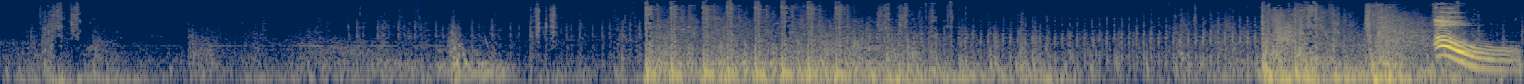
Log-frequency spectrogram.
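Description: Pump shotgun blasts in a Fortnite Battle Royale fight, with scattered sharp shots early, then a dense stretch of rapid gunfire and a loud final burst near the end.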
